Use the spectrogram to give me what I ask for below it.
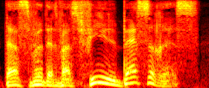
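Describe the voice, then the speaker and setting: A man voicing a calm, confident older professor who speaks slowly and evenly. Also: vocal fry, breathy edge, dry recording, clean studio sound, full character voice. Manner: slow, low, unruffled.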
